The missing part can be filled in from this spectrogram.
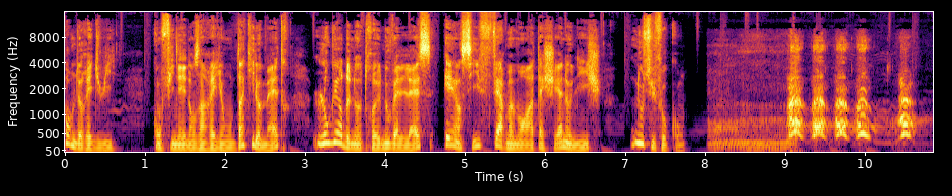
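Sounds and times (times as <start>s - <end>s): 
speech: 0.0s - 8.4s
dog giving a low rumbling growl: 8.0s - 10.8s
dog barking sharply: 9.0s - 10.8s.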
